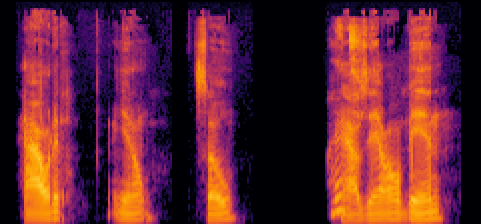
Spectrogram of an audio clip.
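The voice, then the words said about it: Put-on Texas drawl. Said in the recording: “it's better than your accent ... No, it's actually a lot worse, man. I couldn't even understand what you were saying ... I think I got the better Texas drawl ... I'm talking like this”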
